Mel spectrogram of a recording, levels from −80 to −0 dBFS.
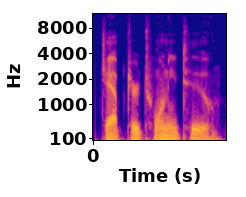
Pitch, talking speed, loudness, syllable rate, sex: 90 Hz, 160 wpm, -16 LUFS, 5.0 syllables/s, male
